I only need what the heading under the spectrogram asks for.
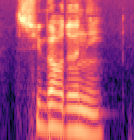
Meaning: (adjective) 1. subordinate (placed in a lower class, rank, or position) 2. subordinate; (verb) past participle of subordonner
- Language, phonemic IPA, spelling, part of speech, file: French, /sy.bɔʁ.dɔ.ne/, subordonné, adjective / noun / verb, Fr-subordonné.ogg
